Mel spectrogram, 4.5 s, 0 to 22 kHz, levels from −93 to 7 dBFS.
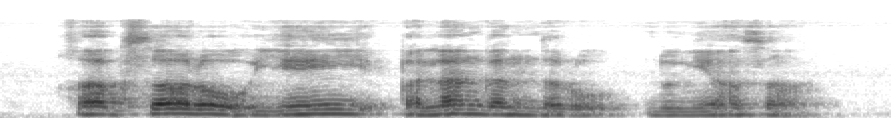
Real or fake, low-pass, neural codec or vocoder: fake; 10.8 kHz; vocoder, 44.1 kHz, 128 mel bands, Pupu-Vocoder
